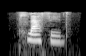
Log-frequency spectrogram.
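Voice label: "placid", English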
